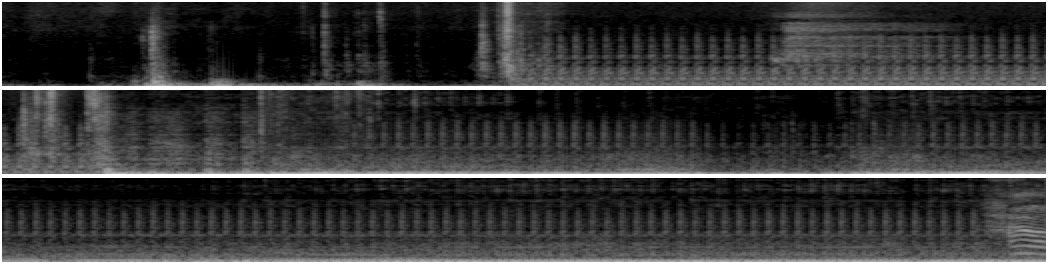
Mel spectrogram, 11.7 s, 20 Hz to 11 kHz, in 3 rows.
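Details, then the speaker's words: 1982 Renault 9 barn find, off the road since 1994, starting on choke: quick woodpecker-like tapping from a loud electric fuel pump, catches at four seconds then uneven choke idle; exhaust blowing, possibly at the manifold. "loud is that fuel pump it sounds like a woodpecker in the air box"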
